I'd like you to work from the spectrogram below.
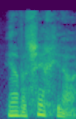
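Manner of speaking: hushed, falling question; softly asking mother. Acted. Moeder leans down to her kleine meisje, soft and attentive. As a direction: bend close and ask softly. Mother bends down to hear child.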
